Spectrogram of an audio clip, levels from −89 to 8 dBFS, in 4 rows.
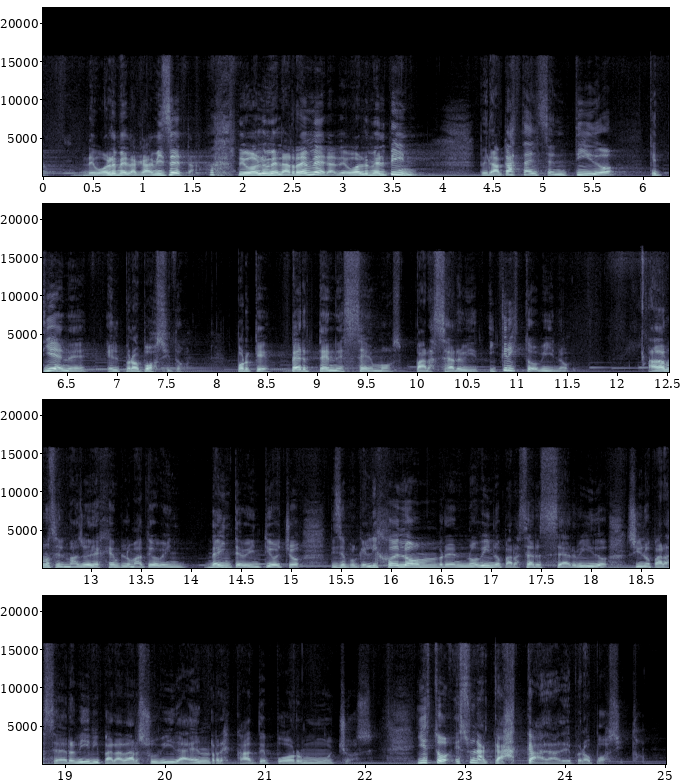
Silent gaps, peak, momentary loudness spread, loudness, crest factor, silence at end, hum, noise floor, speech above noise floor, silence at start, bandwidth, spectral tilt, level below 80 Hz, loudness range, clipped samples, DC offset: none; -6 dBFS; 14 LU; -23 LUFS; 18 dB; 0.5 s; none; -50 dBFS; 28 dB; 0 s; 16 kHz; -6 dB/octave; -56 dBFS; 7 LU; under 0.1%; under 0.1%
